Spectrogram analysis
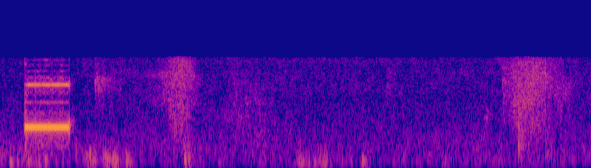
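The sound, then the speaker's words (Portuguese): A voicemail beep on a phone call: one loud, steady electronic tone lasting under half a second near the start, followed by faint, muffled line noise and low murmurs on a narrow telephone-quality line. “você só será tarifado após o sinal”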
